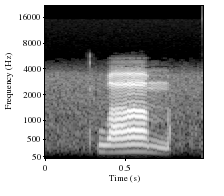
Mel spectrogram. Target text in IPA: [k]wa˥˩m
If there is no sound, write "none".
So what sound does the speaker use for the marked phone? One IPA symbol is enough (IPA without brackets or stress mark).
kʰ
